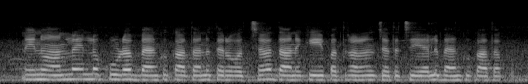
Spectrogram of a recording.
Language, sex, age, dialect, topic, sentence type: Telugu, female, 31-35, Telangana, banking, question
